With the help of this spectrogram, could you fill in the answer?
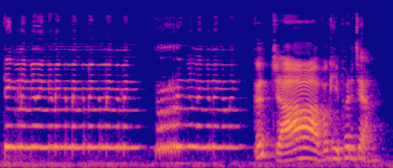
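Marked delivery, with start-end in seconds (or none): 0.0-2.4 high, loud ringing ding-ling chant; bell sound. Shown as a demonstration. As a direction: ring it out like a little bell. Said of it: "Can you ring your listen up bell?".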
